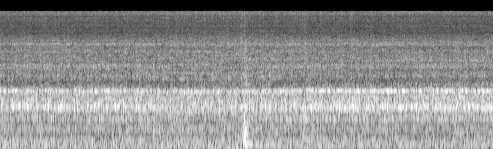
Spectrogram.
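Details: Repaired compressor after a stone lodged in the valve jammed the piston and stalled it; run after rewelding a leak to recheck for leaks, repair then declared finished. Smooth, even hum with a steady mid-pitched tone, no knocking or rattling; running healthy.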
